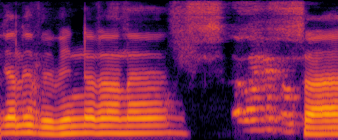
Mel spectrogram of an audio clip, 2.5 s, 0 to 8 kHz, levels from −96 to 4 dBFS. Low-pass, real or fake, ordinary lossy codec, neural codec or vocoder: none; fake; none; codec, 16 kHz, 6 kbps, DAC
